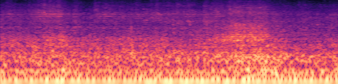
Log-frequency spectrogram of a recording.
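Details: Truck bought at Copart with a manual clutch; steady, even low diesel rumble at idle with no knocks or uneven beats; normal idle.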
